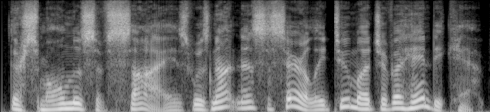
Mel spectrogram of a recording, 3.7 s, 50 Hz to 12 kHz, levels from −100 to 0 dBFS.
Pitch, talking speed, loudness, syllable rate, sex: 145 Hz, 195 wpm, -18 LUFS, 5.4 syllables/s, male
